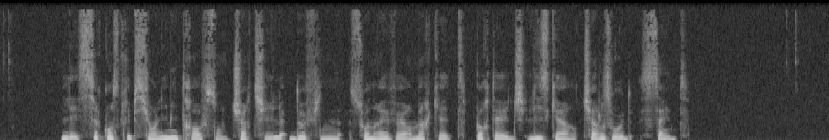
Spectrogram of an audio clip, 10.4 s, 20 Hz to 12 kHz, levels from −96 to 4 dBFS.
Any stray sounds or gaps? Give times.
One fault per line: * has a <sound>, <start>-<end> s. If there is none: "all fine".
all fine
